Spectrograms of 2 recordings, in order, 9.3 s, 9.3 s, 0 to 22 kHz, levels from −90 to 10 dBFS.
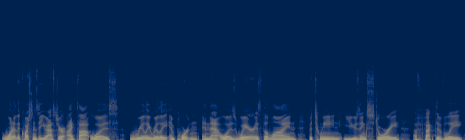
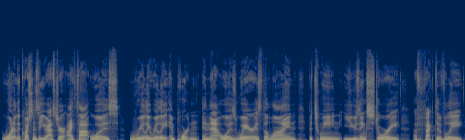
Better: second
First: muffled; very; fading above 2.5 kHz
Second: none

